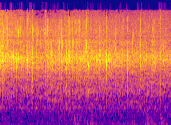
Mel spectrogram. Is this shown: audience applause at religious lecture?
no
